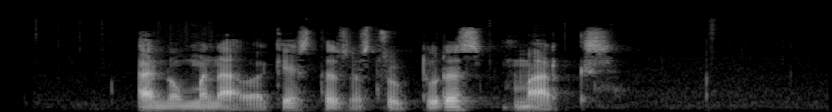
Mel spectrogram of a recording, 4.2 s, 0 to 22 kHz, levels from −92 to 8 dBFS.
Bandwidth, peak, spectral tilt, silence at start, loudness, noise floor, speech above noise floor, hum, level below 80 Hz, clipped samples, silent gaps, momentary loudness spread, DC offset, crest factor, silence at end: 8.4 kHz; -6 dBFS; -4 dB/octave; 0.7 s; -29 LUFS; -71 dBFS; 43 dB; none; -68 dBFS; under 0.1%; none; 8 LU; under 0.1%; 24 dB; 1.1 s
